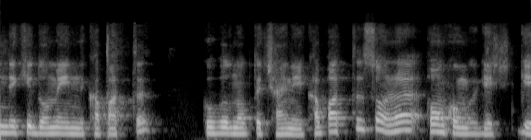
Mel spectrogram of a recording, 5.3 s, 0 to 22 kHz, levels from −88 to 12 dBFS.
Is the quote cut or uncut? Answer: cut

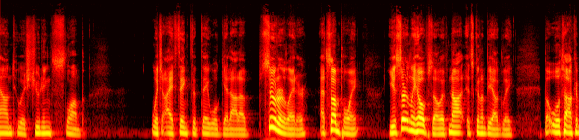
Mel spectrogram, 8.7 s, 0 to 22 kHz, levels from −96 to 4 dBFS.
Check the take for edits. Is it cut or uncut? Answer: uncut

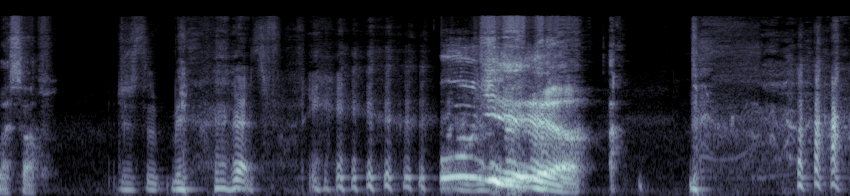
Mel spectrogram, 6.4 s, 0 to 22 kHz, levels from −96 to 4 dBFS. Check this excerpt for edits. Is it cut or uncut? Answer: cut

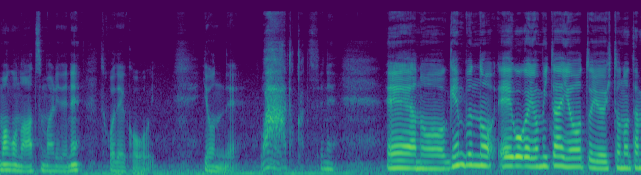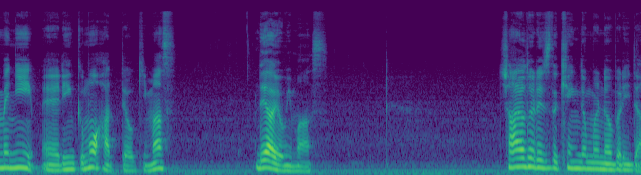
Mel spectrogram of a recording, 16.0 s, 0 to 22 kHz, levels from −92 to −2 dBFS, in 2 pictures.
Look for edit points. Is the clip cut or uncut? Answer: uncut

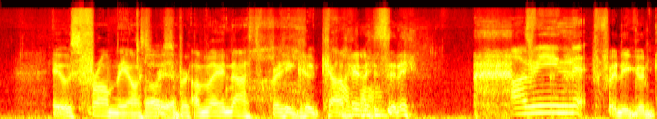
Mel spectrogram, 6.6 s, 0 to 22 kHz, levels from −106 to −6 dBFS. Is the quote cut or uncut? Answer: cut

